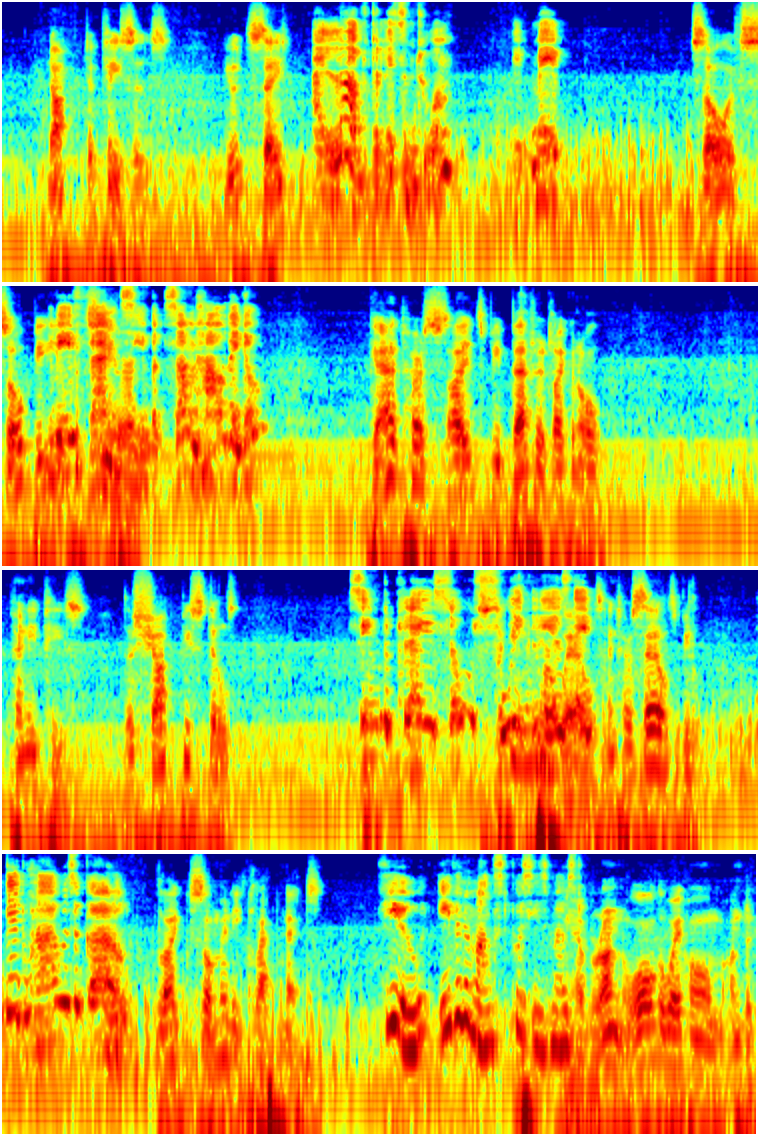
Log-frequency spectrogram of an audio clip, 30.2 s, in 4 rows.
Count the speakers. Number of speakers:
2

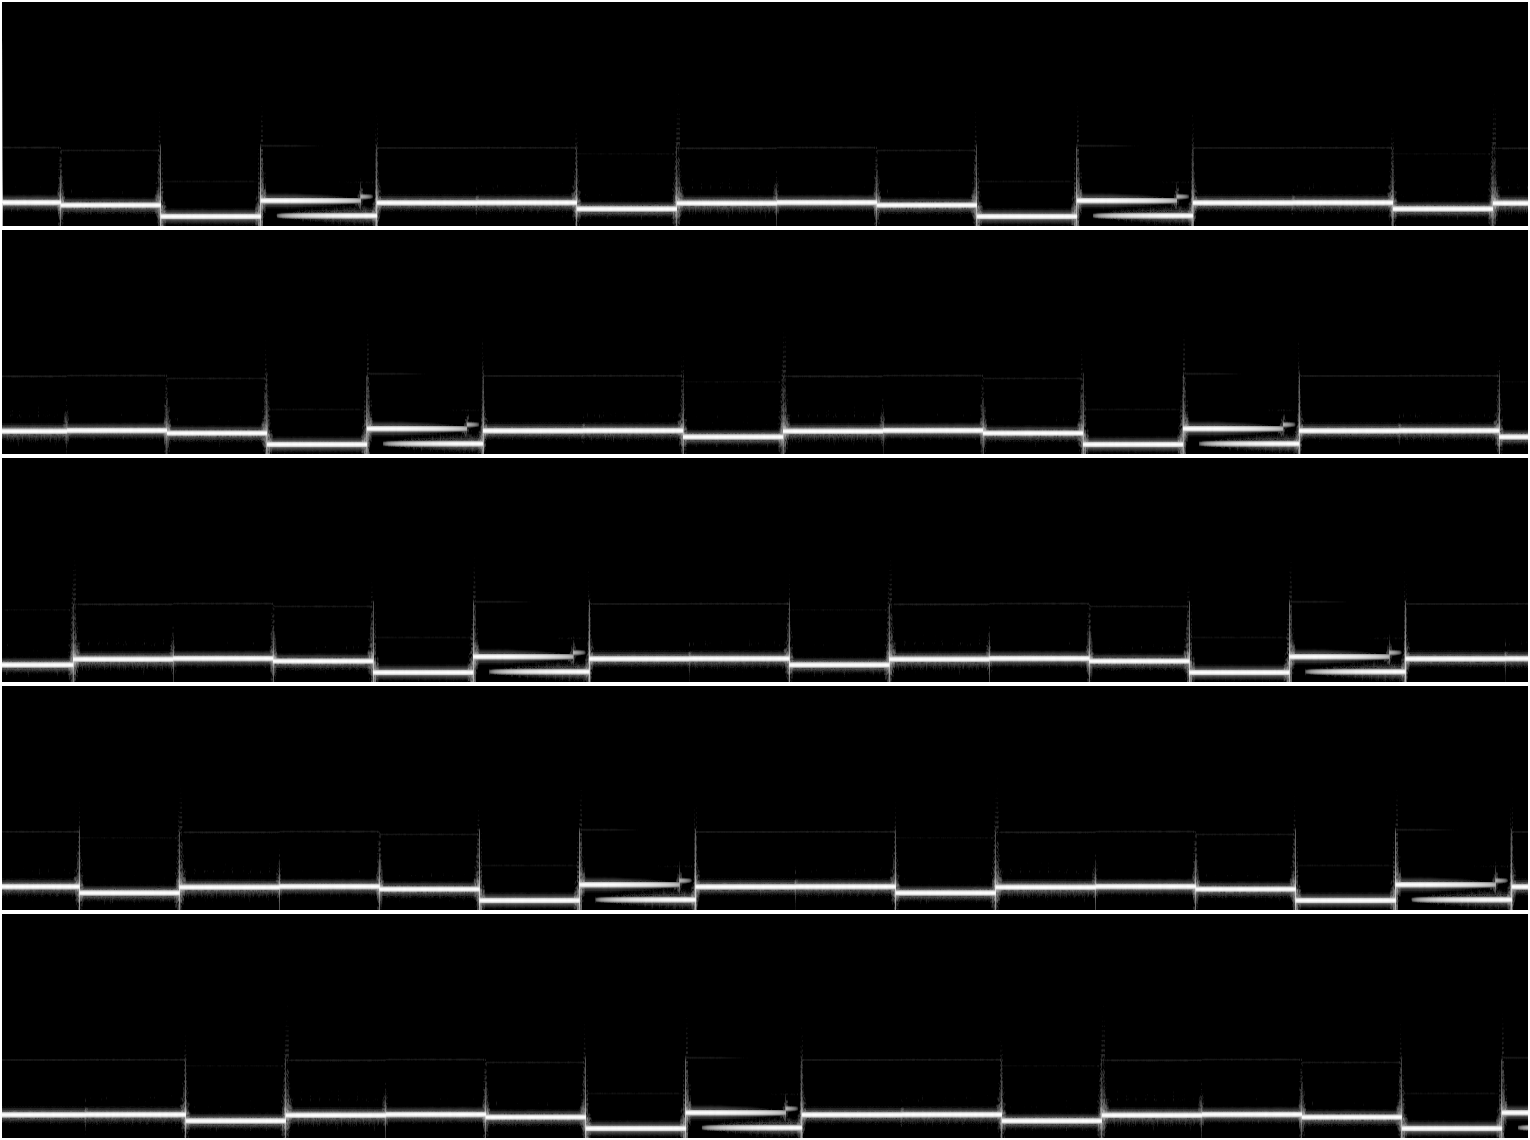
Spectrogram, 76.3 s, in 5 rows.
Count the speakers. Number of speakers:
0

